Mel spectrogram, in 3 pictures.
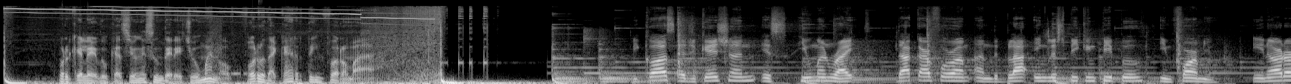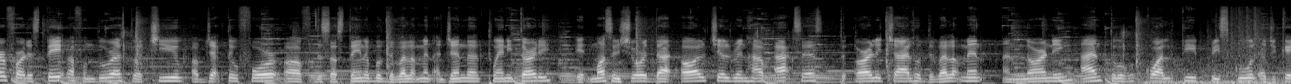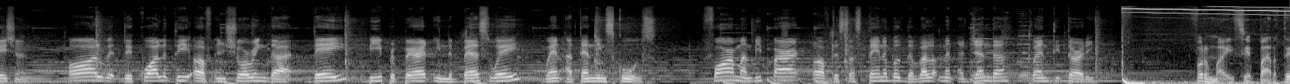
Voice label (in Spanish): Spot en Ingles; Foro Dakar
